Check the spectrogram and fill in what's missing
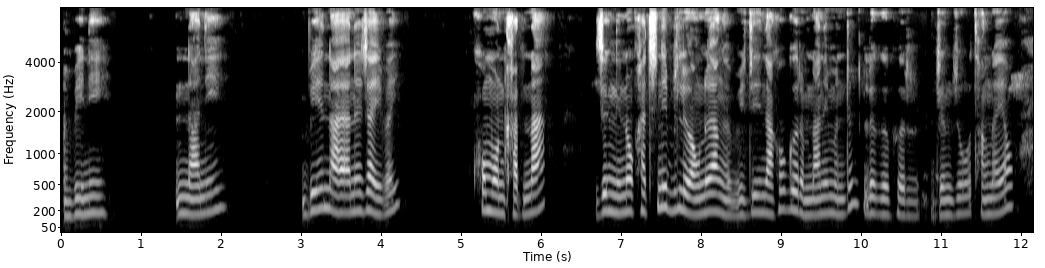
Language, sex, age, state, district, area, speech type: Bodo, female, 45-60, Assam, Kokrajhar, rural, spontaneous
